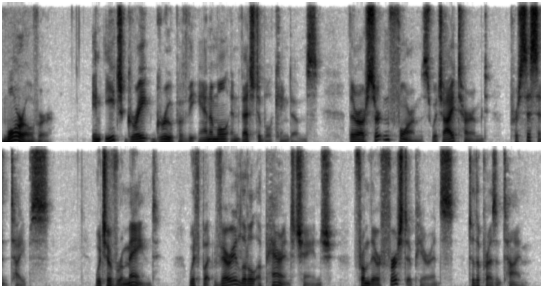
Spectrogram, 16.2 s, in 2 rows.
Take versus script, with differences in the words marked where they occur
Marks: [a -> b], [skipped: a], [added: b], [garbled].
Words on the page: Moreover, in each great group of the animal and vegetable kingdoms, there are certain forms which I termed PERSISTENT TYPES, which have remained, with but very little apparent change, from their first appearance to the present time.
Moreover, in each great group of the animal and vegetable kingdoms, there are certain forms which I termed PERSISTENT TYPES, which have remained, with but very little apparent change, from their first appearance to the present time.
